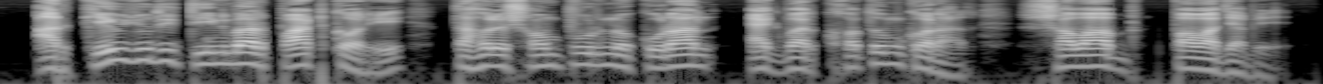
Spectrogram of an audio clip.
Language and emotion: Bengali, neutral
